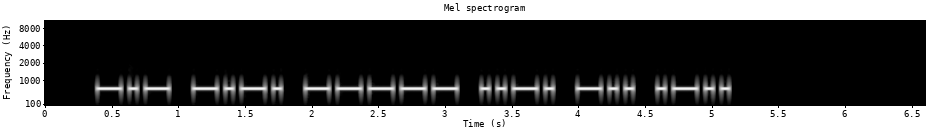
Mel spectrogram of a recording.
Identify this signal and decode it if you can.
Morse code, heard as a keyed tone, about 21 wpm, 700 Hz. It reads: KC0FDL
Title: USA Call Signs - 6 Characters - 2x Character Spacing - 20wpm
